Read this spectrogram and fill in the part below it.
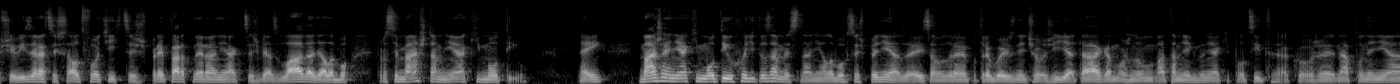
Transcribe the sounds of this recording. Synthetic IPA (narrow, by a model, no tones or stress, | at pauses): ʃɪɛʋizɛɾaxt͡sɛʃsaɔt̪fɔcicxt͡sɛʃpɾɛpaɾt̪nɛɾaɲɛakxt͡sɛʒʋɪad͡zʋlaːd̪aɟalɛbɔpɾɔscɛmaːʃt̪amɲɛakiːmɔt̪ḭʊ | ɦɛj | maːʒajɲɛakiːmɔt̪iːʊxɔɟiɟd̪ɔzamɛst̪naɲɪalɛbɔxt͡sɛʃpɛɲɪad͡zɛɦɛjsamɔzɾɛɪmɛpɔ̥t̪ɾɛbujɛʒzɲɛt͡ʃɔɦɔʒiɟat̪aɡamɔʒnɔmʔa̰ːt̪amɲɪɛɡd̪ɔɲɛakiːpɔ̰t͡sit̪a̰kɔ̰ʒɛnapl̩ɲɛɲɪa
